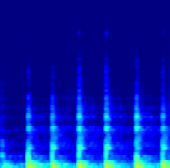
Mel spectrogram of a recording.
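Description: A steady series of six firm knocks on a door, evenly spaced, each a dull wooden thud with no voices present.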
